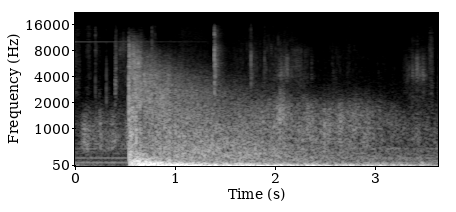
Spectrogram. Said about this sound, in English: this guy's throwing nades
